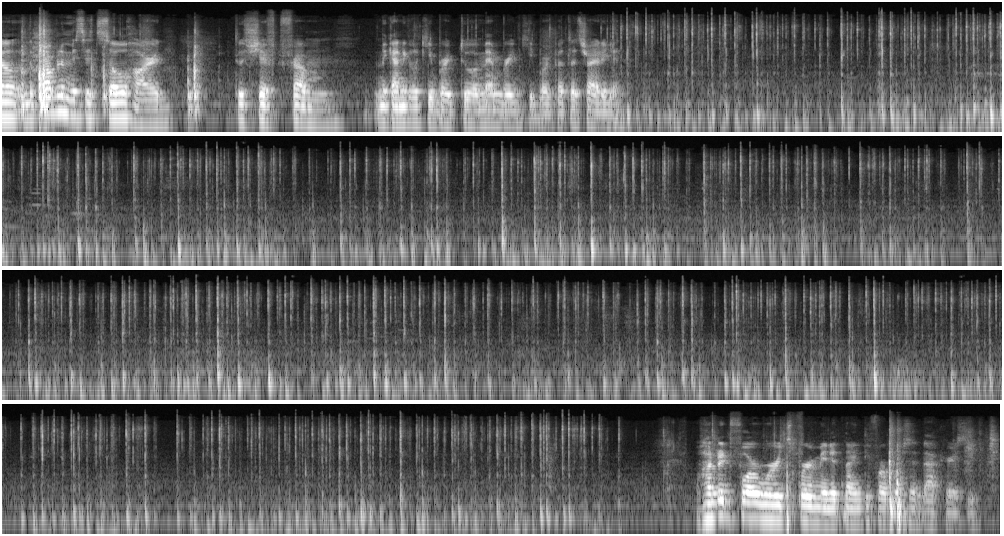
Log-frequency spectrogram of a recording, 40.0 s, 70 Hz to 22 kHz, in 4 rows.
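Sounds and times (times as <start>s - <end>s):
rapid keyboard typing: 6.0s - 36.2s.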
